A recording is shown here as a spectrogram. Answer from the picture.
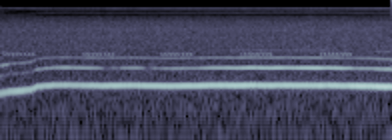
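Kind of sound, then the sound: animal, coyote howling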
